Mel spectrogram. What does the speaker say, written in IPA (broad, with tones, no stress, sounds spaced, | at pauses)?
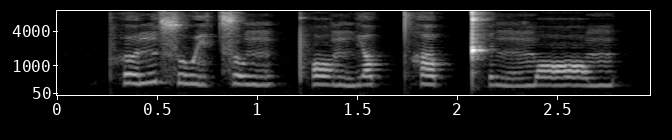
pʰ ɵ˨˥ n s uː˨˩ j t͡s ʊ˨˩ ŋ | pʰ ɔː˨˩ ŋ j ɐ˨˥ p̚ t̪ʰ ɐ˧ p̚ kʰ ɪ˨˩ ŋ m ɔː˨ m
